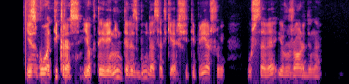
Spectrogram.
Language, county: Lithuanian, Vilnius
